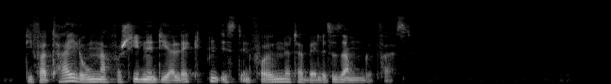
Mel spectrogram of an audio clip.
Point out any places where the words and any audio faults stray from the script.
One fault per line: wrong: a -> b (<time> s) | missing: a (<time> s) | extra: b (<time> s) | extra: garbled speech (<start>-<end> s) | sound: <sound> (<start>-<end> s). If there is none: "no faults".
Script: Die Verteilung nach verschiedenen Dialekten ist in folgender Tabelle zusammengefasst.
no faults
